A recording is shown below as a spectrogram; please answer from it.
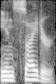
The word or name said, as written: insider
